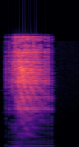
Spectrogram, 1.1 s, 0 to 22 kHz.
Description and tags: Cartoon Sound 01
Funny sound. Can be used in cartoon or other media project.
cartoon, funny, smile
